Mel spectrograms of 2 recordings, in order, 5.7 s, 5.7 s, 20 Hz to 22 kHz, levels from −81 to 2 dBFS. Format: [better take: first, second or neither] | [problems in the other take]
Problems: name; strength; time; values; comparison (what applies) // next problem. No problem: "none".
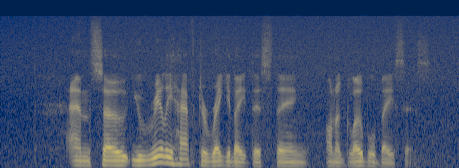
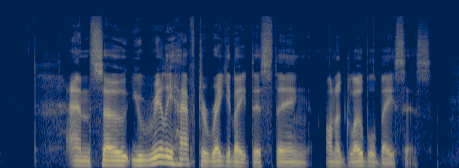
second | hiss; noticeable; throughout; 15 dB below the speech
